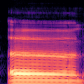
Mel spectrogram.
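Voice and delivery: usual speaking voice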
